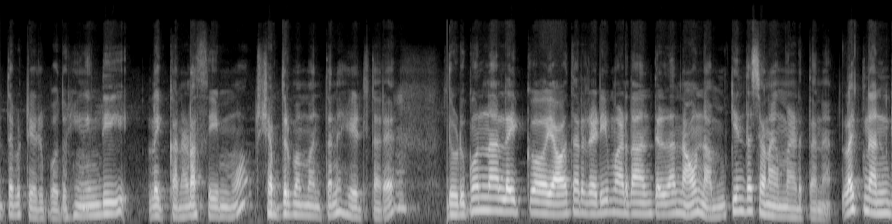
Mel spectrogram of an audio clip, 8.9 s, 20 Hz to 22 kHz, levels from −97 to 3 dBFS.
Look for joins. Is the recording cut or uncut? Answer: cut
